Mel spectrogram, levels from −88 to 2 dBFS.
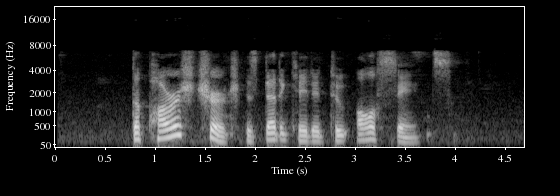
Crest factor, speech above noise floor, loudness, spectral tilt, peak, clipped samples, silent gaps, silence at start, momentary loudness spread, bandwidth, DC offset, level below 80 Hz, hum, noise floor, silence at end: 20 dB; 42 dB; -19 LUFS; -6 dB/octave; -2 dBFS; under 0.1%; none; 0.8 s; 15 LU; 7.2 kHz; under 0.1%; -58 dBFS; none; -61 dBFS; 0.75 s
